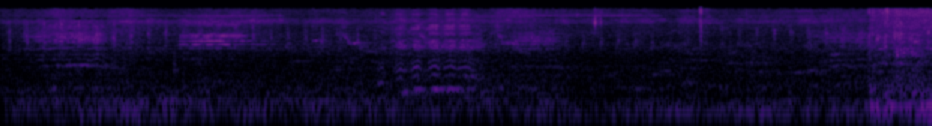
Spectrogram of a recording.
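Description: Goats and young kids of a popular Pakistani Rajanpuri breed bleat now and then on a farm, with short cries over steady background noise and people talking nearby.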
